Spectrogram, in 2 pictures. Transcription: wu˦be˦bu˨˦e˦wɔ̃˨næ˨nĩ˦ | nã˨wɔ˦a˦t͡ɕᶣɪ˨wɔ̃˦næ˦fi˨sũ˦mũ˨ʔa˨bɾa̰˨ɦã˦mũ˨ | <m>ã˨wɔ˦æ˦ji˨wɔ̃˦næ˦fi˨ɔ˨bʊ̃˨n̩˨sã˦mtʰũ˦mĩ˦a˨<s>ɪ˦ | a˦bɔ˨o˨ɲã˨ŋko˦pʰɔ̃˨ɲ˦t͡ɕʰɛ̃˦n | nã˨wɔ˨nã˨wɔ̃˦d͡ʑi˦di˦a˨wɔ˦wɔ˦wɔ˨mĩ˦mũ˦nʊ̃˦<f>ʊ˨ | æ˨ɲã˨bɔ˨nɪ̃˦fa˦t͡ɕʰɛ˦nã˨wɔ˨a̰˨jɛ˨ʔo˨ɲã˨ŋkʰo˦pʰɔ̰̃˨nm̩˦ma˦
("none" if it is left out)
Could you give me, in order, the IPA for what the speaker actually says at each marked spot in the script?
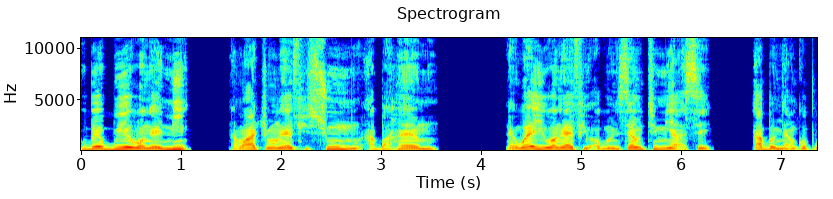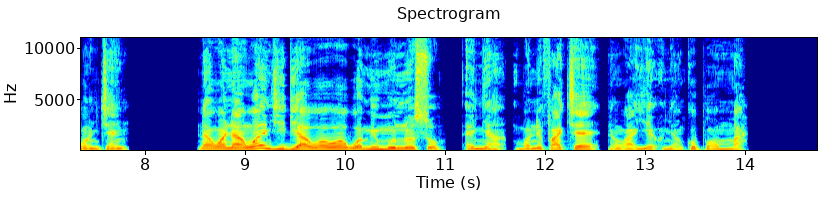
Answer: n, s, s

